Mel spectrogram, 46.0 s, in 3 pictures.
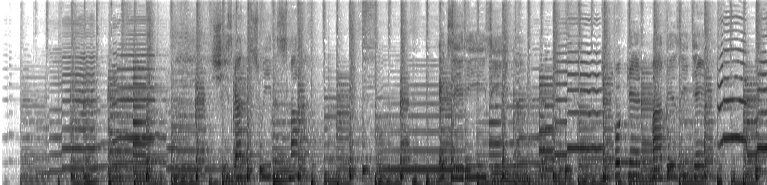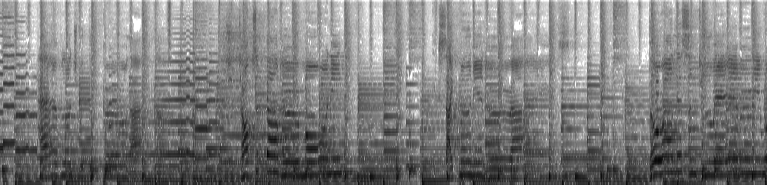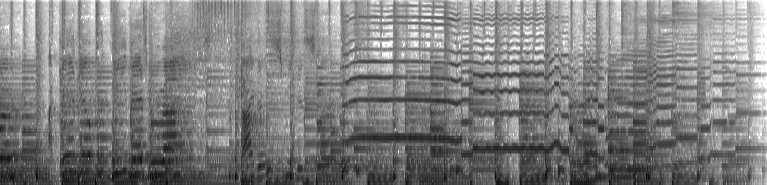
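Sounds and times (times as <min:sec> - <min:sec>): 
tropical jazz music: 0:00.1 - 0:46.0.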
